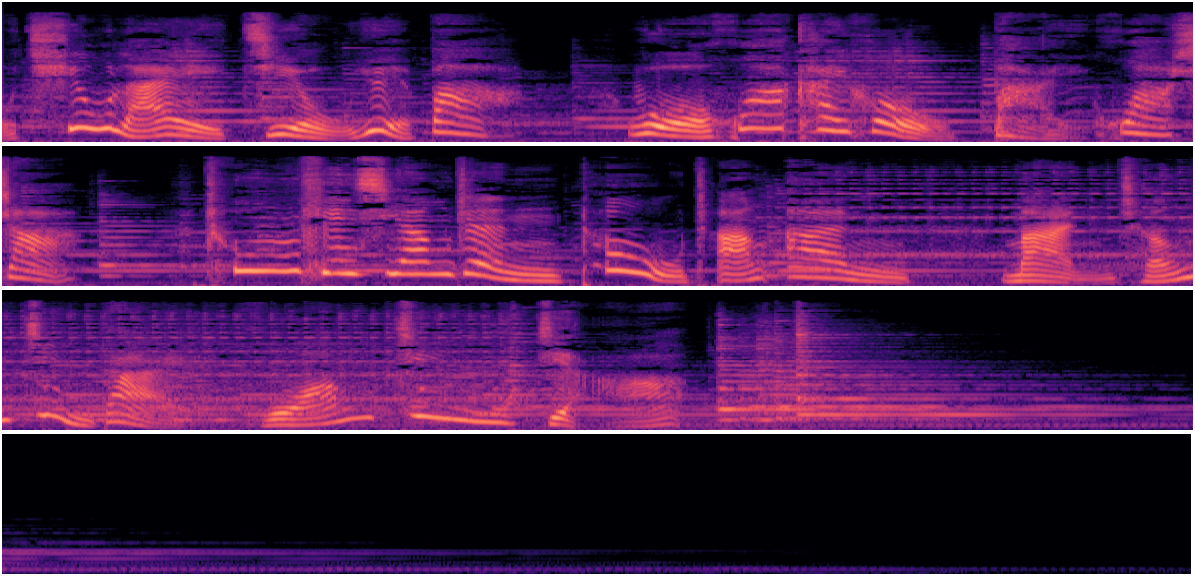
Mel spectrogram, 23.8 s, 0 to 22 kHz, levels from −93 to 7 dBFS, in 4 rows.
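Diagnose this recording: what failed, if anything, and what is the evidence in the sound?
Nothing in the signal chain has failed: the level, timing and continuity of the recording hold steady throughout, with no interruptions, distortion or wiring, buffer, network or storage problems audible at any point.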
